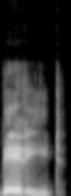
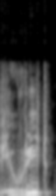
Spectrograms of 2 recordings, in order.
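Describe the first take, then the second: First: The word begins with a 'beh' sound. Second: The word begins with a 'bew' sound. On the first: The speaker calls it right. "इसका verb form होता है बेरीड" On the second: The speaker calls it wrong. "इसे कोई भी ब्यूरीड पढ़ सकता है"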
